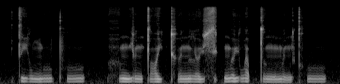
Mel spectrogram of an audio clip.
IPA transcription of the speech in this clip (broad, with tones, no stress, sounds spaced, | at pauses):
t̪ iː˨˩ w m uː˧ pʰ uː˧ | h ʊ˧ ŋ j ɵ˨˩ n t̪ ɔː˨ j kʰ ɵ˧ n l ɵ˨ ɥ s ɪ˨˥ k̚ m ɵ˥ ɥ w ɐ˧ p̚ t̪ ʊ˨˧ ŋ m ɵ˨˩ n kʰ uː˧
